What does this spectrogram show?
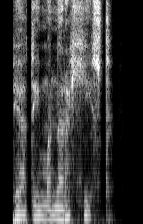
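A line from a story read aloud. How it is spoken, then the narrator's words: Quiet. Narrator (Russian): тихо произнес я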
